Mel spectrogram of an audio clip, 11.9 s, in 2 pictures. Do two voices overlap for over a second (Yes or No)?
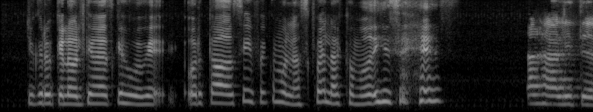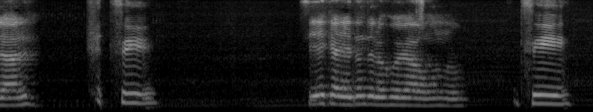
No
